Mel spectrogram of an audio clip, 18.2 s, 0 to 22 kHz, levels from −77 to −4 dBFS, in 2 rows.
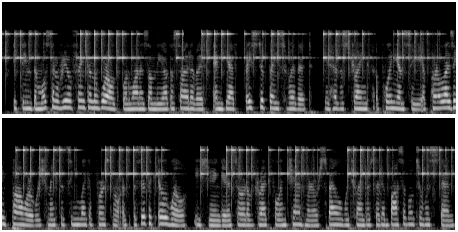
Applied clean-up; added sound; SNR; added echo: none; Bell; -3 dB; reverberation time 0.4 s.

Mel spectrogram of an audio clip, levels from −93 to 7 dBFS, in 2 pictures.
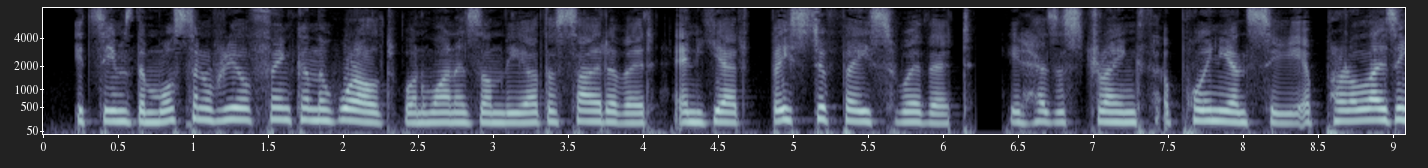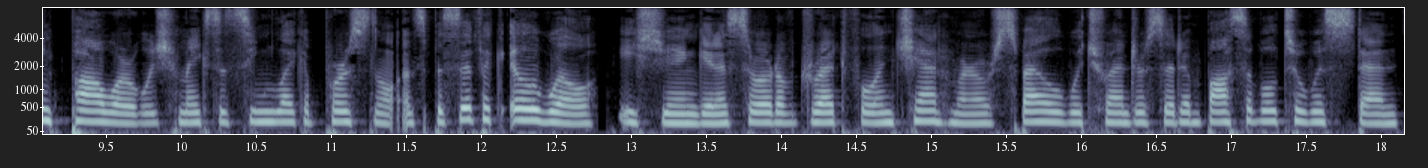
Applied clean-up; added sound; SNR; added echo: none; none; none; none.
